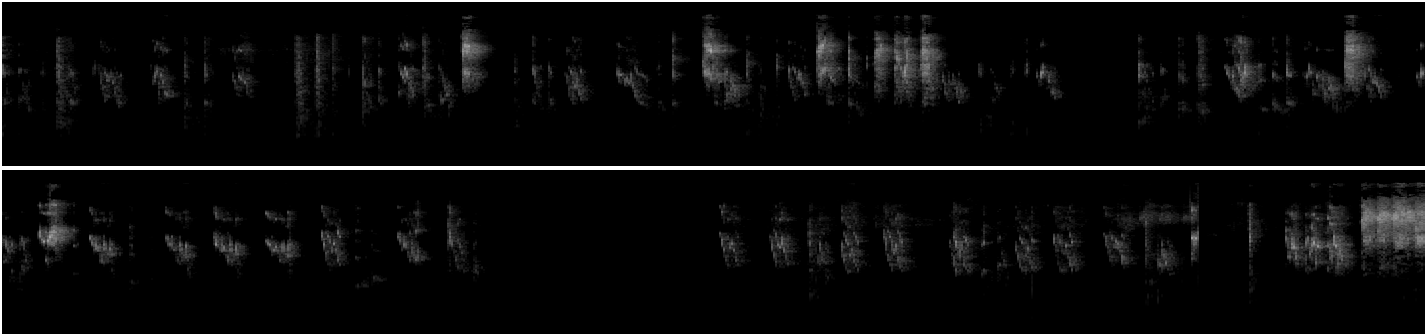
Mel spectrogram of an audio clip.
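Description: Small birds chirping in quick runs of short, high calls, with a pause of about two seconds about two-thirds of the way through.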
